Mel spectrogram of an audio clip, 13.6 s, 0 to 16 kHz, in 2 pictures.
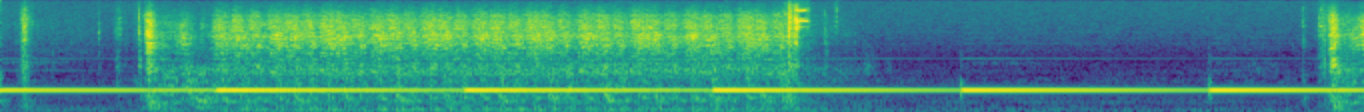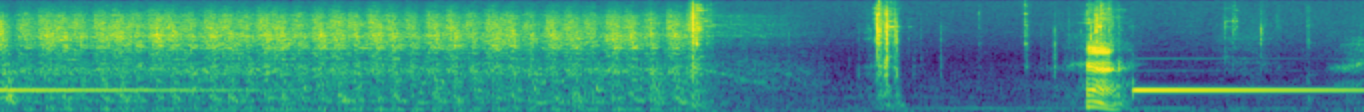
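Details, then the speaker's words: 2002 Ford Thunderbird at a salvage auction yard, on a booster pack; several long bursts of steady starter cranking but it never catches: cranks, no start. The fuel pump is suspected to have finally died, unconfirmed. "i don't want to kill my booster pack i still have other cars to look at um maybe the fuel pump is finally completely died"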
